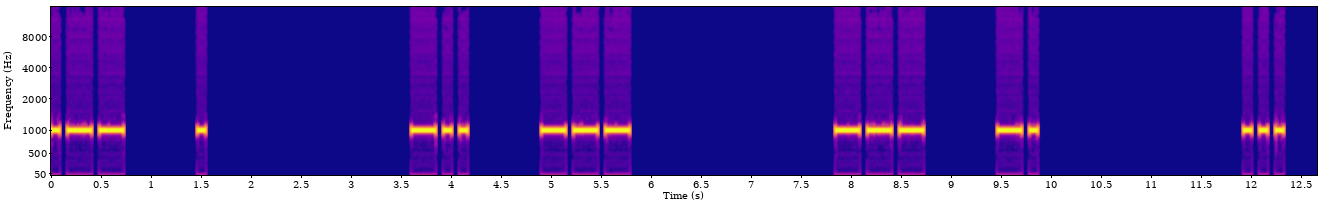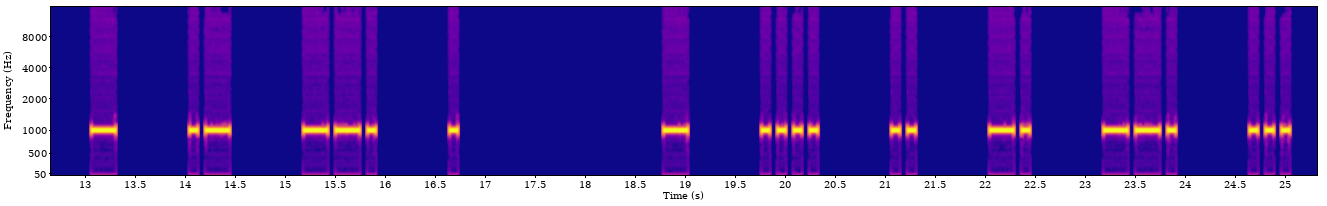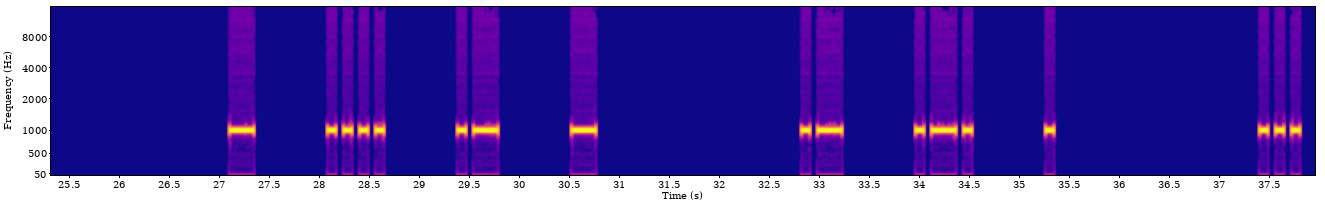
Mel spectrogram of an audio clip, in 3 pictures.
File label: 5 wpm, morse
